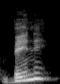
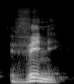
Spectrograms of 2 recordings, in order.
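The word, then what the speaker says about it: בני: ça veut dire que quand le Beit n'est pas pointé quand il y a pas de dagch en hébreu il se prononce non pas B mais V comme le vave ça veut dire qu'il ne faut pas lire Bené mais il faut lire vené sachant que le vave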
